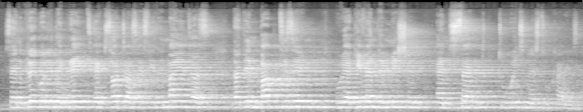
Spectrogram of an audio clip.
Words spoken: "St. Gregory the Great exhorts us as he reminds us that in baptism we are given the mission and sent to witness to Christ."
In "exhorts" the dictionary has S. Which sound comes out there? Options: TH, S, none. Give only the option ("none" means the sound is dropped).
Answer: none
